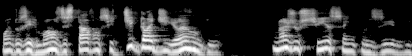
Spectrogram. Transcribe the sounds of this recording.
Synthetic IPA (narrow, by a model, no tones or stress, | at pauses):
kwɐ̃nd̪ʊːziɾmɐ̃w̃zɪst̪avɐ̃w̃sɪd͡ʒiɡlad͡ʒiɐ̃nd̪ʊ | nɐʒust͡ʃisɐĩŋkluzivɪ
